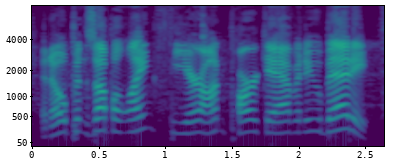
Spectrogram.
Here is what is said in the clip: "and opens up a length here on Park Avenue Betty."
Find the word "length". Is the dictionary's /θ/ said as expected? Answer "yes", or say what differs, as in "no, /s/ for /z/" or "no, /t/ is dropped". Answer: yes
